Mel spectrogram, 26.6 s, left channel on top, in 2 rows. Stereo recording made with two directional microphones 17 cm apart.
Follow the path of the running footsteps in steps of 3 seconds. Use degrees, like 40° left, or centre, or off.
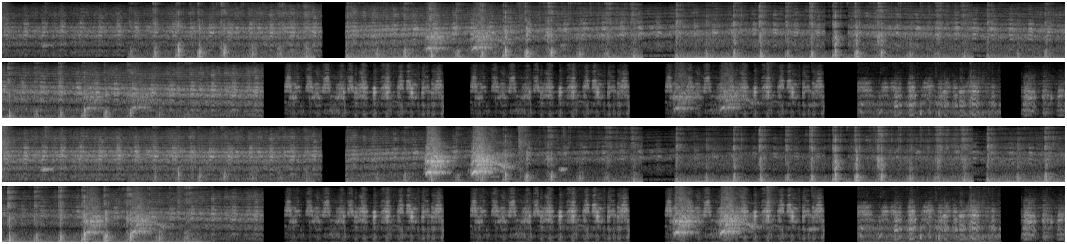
50° left, 50° left, 30° left, 10° right, 40° right, 50° right, off, off, off.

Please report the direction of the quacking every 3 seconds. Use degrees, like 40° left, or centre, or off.
20° right, 20° left, 50° left, 60° left, 40° left, 20° left, 20° right, 20° right, 20° right.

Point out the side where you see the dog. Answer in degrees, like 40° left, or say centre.
40° right.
